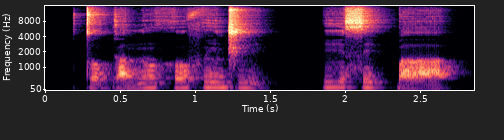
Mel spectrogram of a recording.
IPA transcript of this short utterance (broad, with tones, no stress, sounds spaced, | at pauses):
t o˨ ɡ a˨ n ũ˧ h o˧ f ĩ˦ d͡ʒ i˦˨ | i˦ s i˦˨ k͡p a˨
